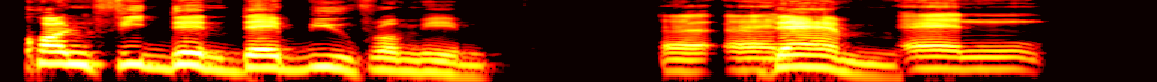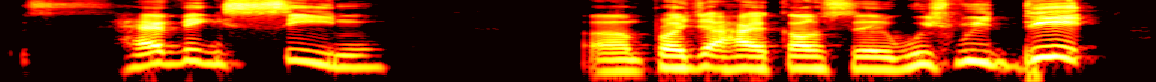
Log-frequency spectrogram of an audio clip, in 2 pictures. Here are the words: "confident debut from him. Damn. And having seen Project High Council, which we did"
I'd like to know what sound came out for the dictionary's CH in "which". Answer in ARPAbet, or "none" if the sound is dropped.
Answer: CH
